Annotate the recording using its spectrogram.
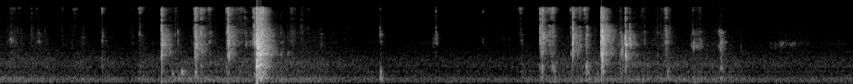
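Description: A scattering of sharp clicks and taps in two clusters, the loudest about two and a half seconds in, over a low hiss.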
